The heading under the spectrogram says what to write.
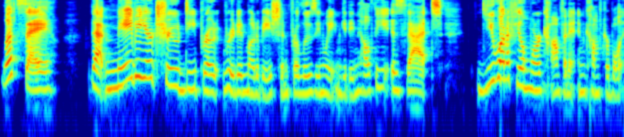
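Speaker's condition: No condition

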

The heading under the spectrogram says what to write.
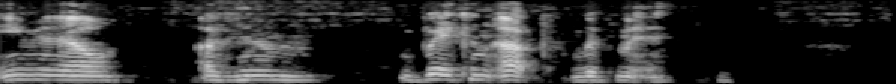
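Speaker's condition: Dystonia, secondary to encephalitis

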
